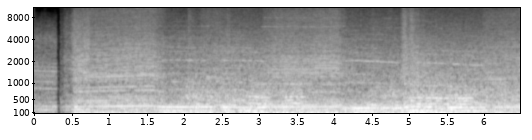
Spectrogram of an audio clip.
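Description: Mustang race cars circling Suzuka in a sim racing game, a steady loud engine drone with shifting pitch as the drivers dab the brakes through a corner, continuous with no talk.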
